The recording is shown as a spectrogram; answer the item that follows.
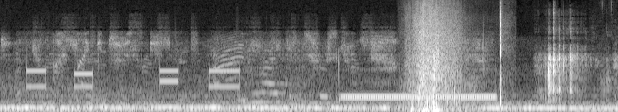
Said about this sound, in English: frantically dialed my wife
